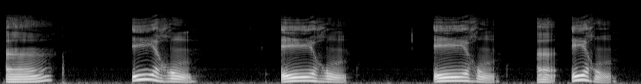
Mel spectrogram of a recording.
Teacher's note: E, accent aigu, the sound is E, E. And then you get this O-N, nasal, on · as usual in French, H is not pronounced, so you don't pronounce it.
